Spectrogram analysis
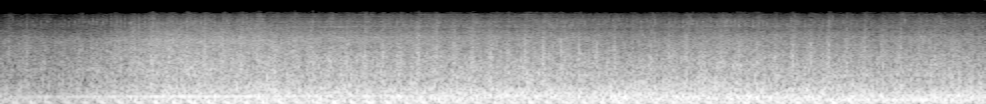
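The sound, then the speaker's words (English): Loud helicopter rotors thump in a rapid steady rhythm over a roaring engine whine, swelling in the first second as they spin up while pilots take off, with no voices. “Pilots get into their helicopters and take off.”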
